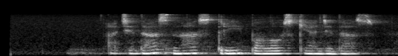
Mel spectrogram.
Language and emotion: Russian, neutral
